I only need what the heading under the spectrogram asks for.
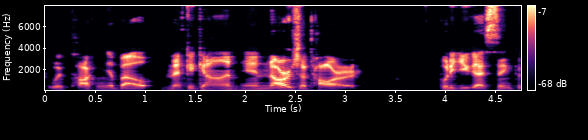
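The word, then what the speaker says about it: Nazjatar: Let me start off by saying I don't know if I'll ever be able to pronounce this Naga region correctly. Is it Narjatar? Is that right? For Narjatar. There's a Narjatar that always says it. Just think about her. There's an S snuck in there somewhere.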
